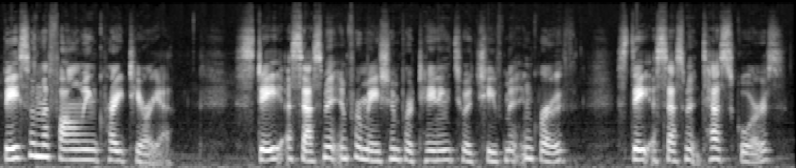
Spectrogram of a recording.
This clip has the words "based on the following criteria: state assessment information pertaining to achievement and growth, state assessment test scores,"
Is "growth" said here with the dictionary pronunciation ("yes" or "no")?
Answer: yes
